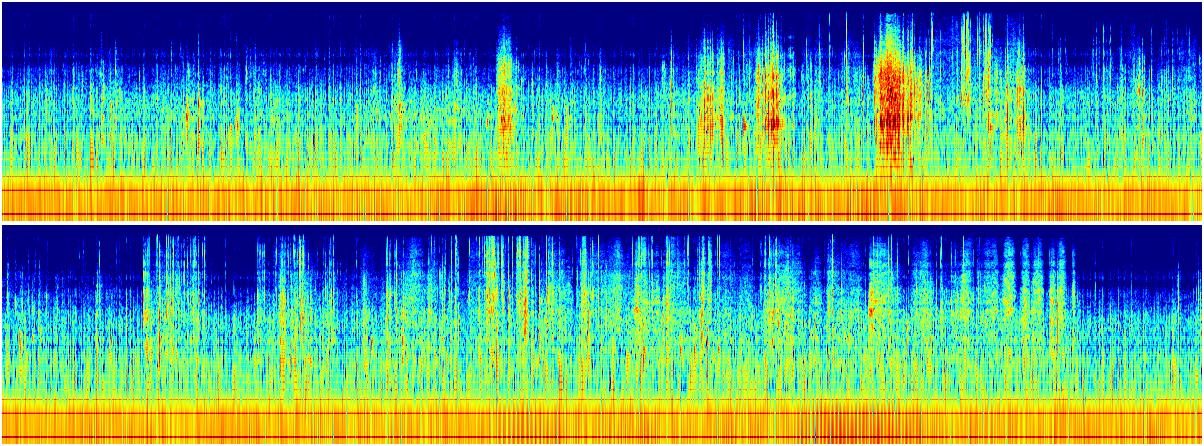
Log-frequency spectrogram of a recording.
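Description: Crinkly clear plastic being handled close to the microphones: an irregular crinkling and crackling. It comes in scattered bursts, loudest a little past a third of the way in, and grows busier through the second half.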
